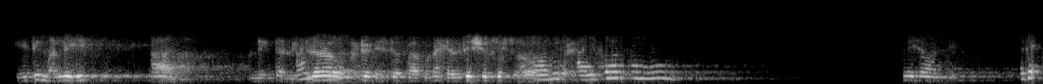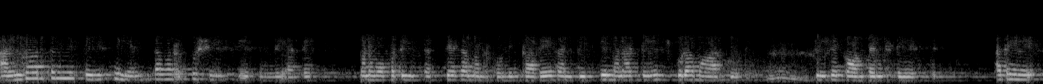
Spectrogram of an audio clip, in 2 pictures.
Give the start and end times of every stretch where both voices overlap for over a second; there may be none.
none

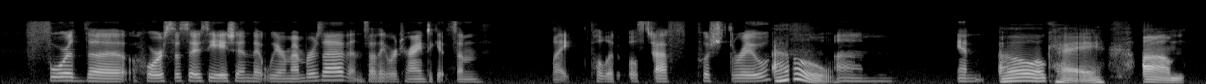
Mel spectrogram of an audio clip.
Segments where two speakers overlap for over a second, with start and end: none

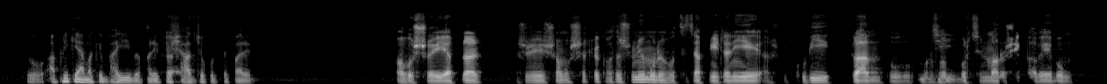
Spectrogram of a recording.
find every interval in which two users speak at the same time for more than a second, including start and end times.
none

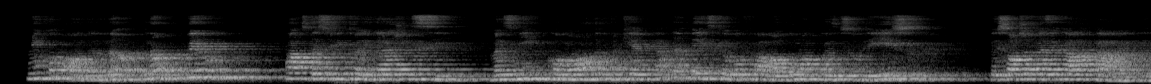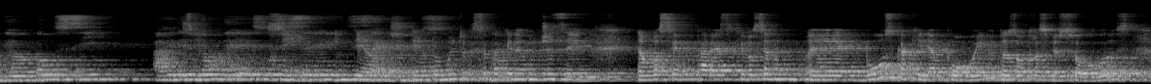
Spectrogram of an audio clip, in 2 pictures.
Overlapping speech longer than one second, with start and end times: 14.2-15.9

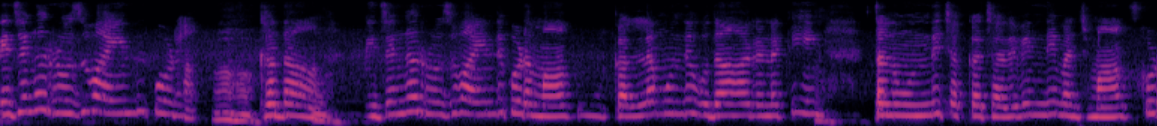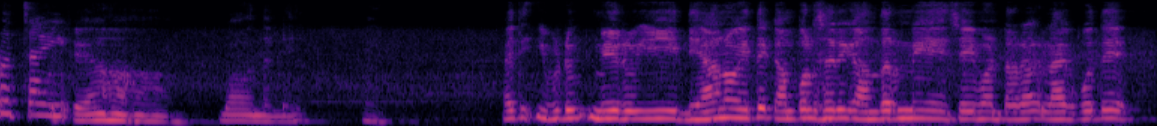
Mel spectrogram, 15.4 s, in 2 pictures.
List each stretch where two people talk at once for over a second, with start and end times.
none

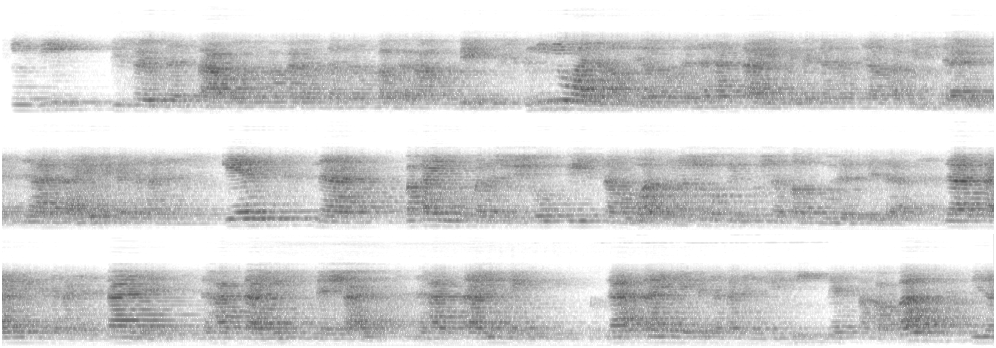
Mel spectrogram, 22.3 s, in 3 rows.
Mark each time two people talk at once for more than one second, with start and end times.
none

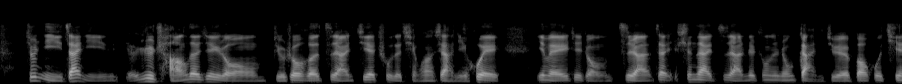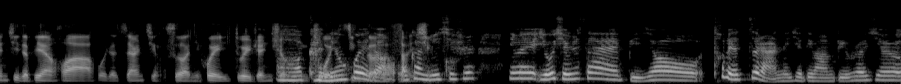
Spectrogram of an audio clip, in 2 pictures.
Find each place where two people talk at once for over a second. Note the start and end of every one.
11.8-13.5

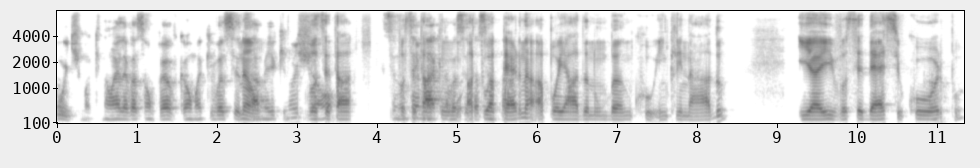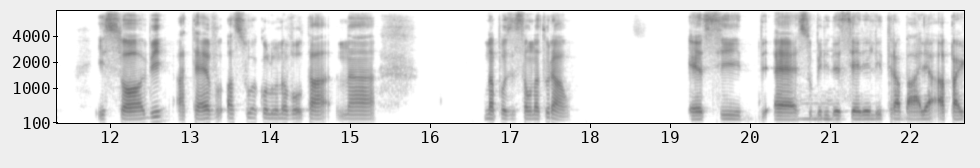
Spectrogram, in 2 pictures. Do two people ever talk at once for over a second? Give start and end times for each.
4.2-6.0

